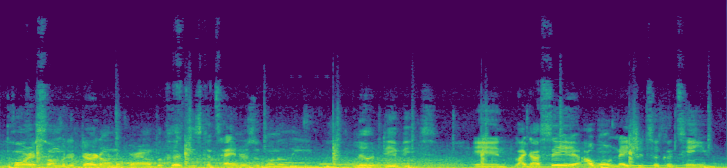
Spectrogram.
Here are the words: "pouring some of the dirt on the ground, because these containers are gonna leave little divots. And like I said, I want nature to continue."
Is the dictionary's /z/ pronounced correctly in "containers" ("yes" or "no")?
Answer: yes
